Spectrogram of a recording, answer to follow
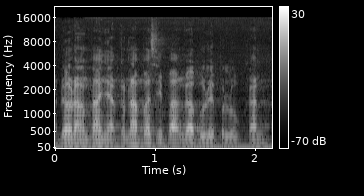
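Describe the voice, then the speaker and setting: An older man preaching a sermon as pastor, blunt and joking, swinging from hushed pleading to loud exclamations. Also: medium pitch, steady tone, rapid-fire, a little hiss or hum. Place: church hall.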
